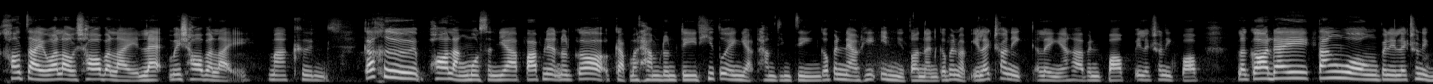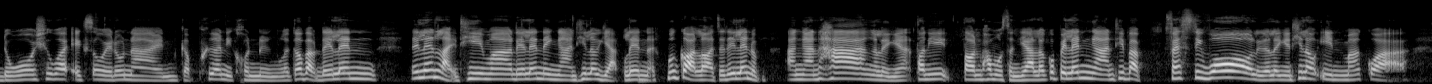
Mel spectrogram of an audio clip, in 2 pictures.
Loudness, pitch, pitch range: -19 LUFS, 225 Hz, 205-255 Hz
